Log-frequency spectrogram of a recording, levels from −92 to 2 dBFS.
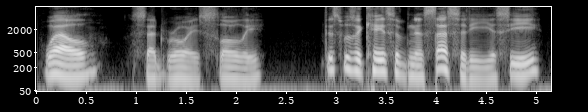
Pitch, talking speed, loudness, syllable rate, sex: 125 Hz, 140 wpm, -19 LUFS, 3.9 syllables/s, male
